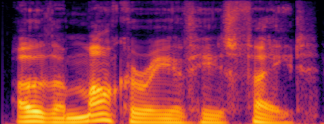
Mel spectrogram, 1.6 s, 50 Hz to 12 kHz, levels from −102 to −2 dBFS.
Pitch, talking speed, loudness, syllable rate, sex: 110 Hz, 220 wpm, -17 LUFS, 5.4 syllables/s, male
